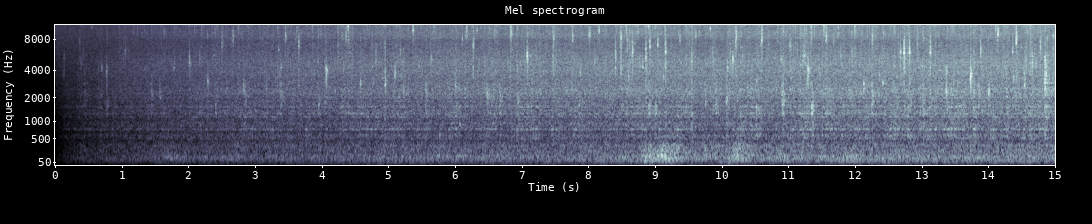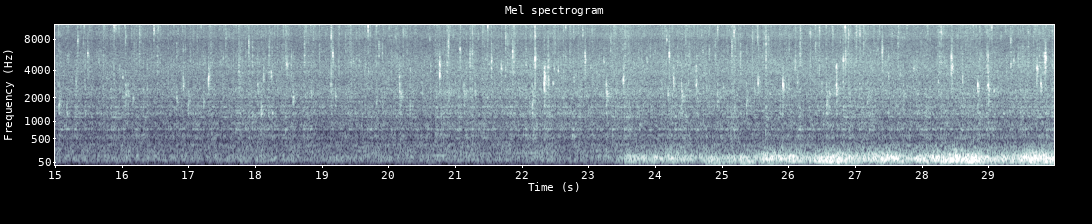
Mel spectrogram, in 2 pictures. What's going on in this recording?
Soundscapes > Nature
Synthesis of three storms into a 45 minute take. Good clear thunder claps to be found throughout, but also lots of brooding, distant rumbles and scuds. Rain of various intensities throughout. Good material to mine for thunder. Good ambient background for storms. Good for just relaxing.
field-recording, nature, rain, thunder, thunderbolt, thunderclap, thunderstorm, weather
